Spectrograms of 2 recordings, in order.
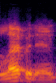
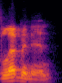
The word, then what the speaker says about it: Lebanon: So the locals will tell you, no, it's Lebanon. Sure, that's not an I on that. Sure, that's it. It's Lebanon. All right, I'm not going to argue with the locals. It's what y'all want to be. Whoever told you that's fine to you. But you go over to the Middle East, they got the same spelling, and it's not pronounced the same.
